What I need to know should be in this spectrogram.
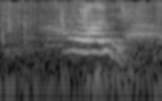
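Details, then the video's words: Hungry kitten Portakal, a stray found by young people beneath apartment buildings, crying while eating indoors: a single descending, harmonic meow sliding downward, with a person talking quietly in the background. "Yavru Kedi Hem Ağlıyor Hem Mama Yiyor"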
